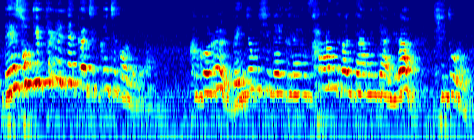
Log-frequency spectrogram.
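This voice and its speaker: A high-voiced woman pastor preaches in a conversational way, putting questions to the congregation and acting out her own pleas in prayer. She is picked up from a distance in a reverberant church, with faint room ambience behind her. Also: animated, fairly quick, a little mellow, slight background noise. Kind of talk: sermon. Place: church sanctuary. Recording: echoey church, from far off.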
